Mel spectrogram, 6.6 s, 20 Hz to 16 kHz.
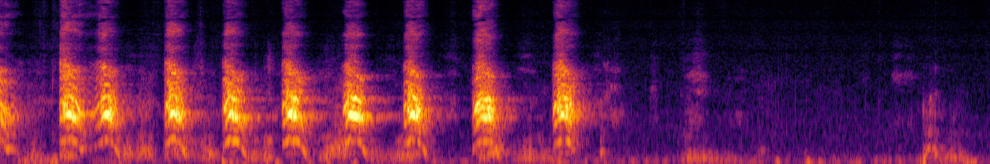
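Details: Siberian husky puppy of 8 weeks, Alaska husky of 6 months and a 5-year-old Pomeranian playing and play-fighting together; a run of about nine sharp, evenly spaced barks over four seconds, then quieter sounds and one short final yip.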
